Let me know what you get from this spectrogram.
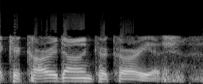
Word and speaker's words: Carcharodon carcharias: 827, Tommy Tucker, WWL, talking about great white sharks, specifically Crystal, a Carcharodon carcharias. How do you say that, Kelly Boyle? – Yeah, Carcharodon carcharias.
